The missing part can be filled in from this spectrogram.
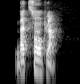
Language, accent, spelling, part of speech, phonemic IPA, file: French, France, battre son plein, verb, /ba.tʁə sɔ̃ plɛ̃/, LL-Q150 (fra)-battre son plein.wav
- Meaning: to be in full swing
